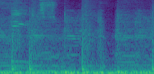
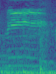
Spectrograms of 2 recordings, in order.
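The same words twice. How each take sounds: First: It is said flatly, without excitement. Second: It is said with clear excitement.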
